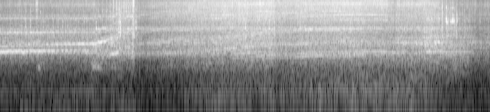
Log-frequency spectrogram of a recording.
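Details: Axial Yeti RC truck after front left tire hit a tree: high squeal and whine rising and falling with wheel speed over motor hum; owner suspects a squeaky bearing or something bent rubbing, though it still runs fine.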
